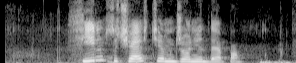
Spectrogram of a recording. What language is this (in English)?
Russian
